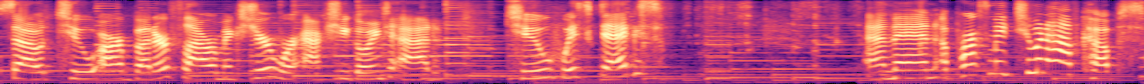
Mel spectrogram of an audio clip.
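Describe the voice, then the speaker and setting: A woman talks fairly slowly. Behind her, music is playing. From Ireland. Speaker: bakery district manager. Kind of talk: cooking demonstration to camera.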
